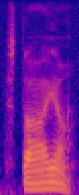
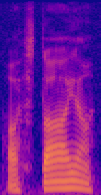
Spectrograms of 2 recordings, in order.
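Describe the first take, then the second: First: The word begins directly with an s sound. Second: The word begins with a short vowel sound.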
